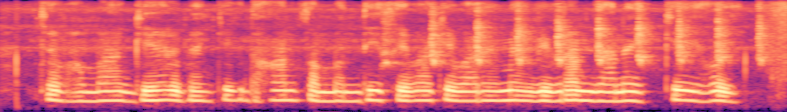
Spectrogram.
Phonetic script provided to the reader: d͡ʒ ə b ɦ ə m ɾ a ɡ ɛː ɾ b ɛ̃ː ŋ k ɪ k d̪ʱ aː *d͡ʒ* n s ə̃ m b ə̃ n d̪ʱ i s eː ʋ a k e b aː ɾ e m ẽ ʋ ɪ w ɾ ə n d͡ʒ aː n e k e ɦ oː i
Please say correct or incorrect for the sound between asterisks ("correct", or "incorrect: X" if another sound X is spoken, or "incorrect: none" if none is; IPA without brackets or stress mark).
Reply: incorrect: none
